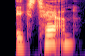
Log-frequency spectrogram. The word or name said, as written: ekstern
